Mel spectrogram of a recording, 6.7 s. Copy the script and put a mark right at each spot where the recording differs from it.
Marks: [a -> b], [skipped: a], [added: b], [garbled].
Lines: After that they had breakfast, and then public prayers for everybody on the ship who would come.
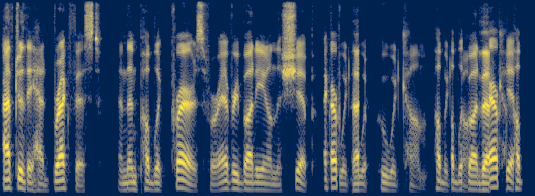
After [skipped: that] they had breakfast, and then public prayers for everybody on the ship [garbled] who would come. [garbled]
